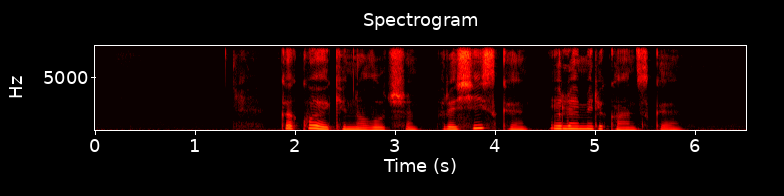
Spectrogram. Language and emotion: Russian, sad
